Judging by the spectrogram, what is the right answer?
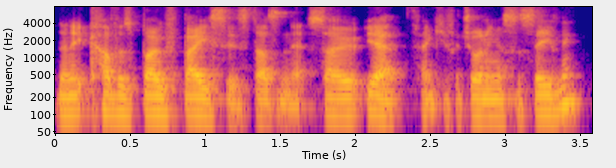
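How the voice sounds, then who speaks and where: A man's voice: fairly low pitch, fast talker. A man with an Essex accent hosting a live stream, rambling casually and chatting with his viewers. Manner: mild swearing, laid-back banter.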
